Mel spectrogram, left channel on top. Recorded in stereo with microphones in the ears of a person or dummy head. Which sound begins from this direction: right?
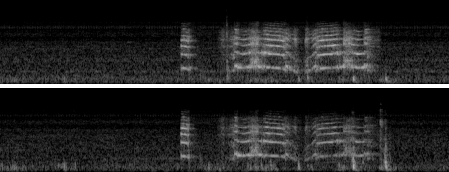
A scream, at 1.8 s.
